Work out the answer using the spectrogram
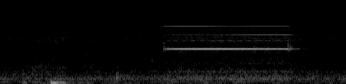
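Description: One steady, high-pitched beep of just over a second in a quiet room; the oven is signalling, but its meaning isn't clear.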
